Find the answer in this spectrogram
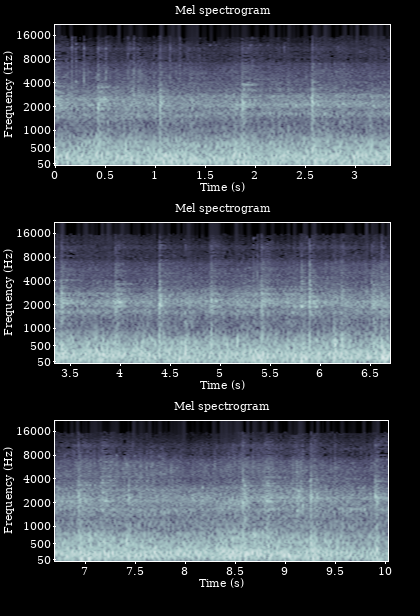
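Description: A train of short four-wheeled goods wagons rolls past close by: a loud, steady rumble, with the wheels clacking over the rail joints at a regular beat of one to two clacks a second.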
